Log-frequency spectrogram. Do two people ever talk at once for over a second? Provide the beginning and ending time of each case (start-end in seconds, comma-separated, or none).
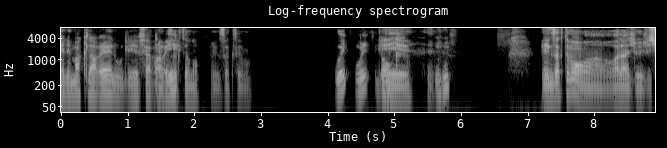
none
